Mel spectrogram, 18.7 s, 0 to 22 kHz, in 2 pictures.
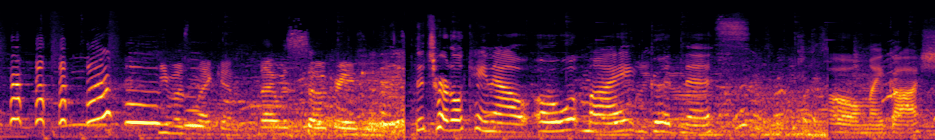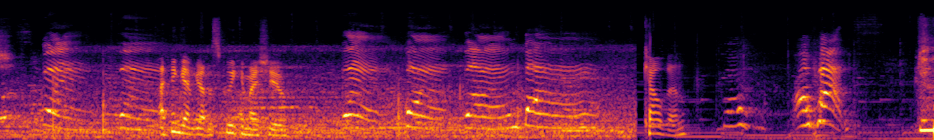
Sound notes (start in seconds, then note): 0.0 laughs; 9.8 babbles; 12.8 babbles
